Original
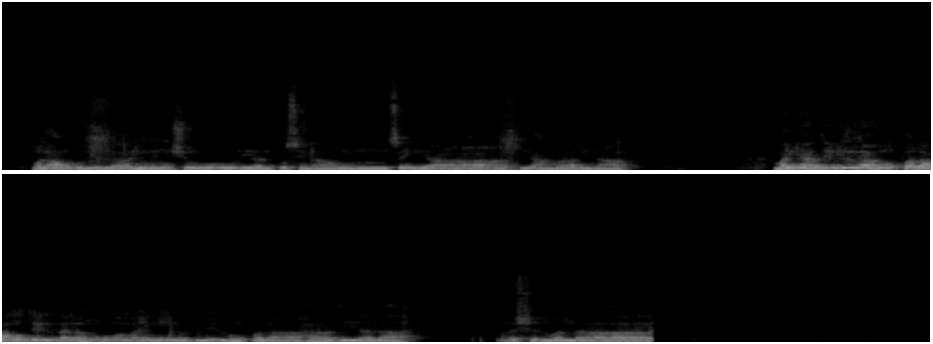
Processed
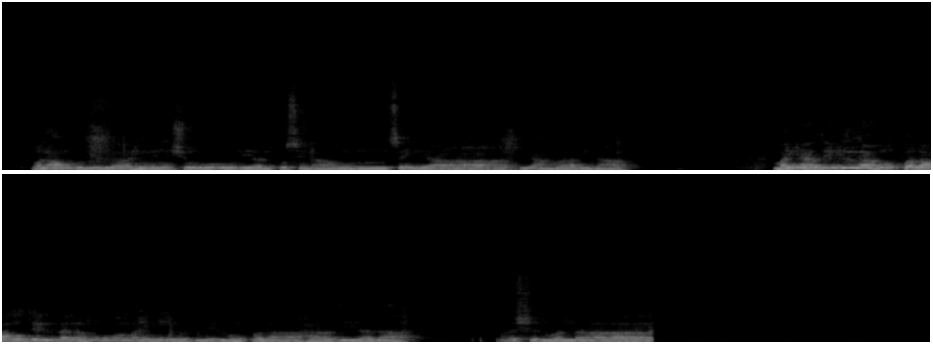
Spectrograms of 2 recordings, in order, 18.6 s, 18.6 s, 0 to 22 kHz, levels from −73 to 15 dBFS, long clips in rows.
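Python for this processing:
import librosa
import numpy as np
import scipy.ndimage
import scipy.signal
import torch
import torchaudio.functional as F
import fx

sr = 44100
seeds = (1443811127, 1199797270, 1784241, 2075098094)

y = fx.high_shelf(x, sr, hz=3800.0, db=-6.0, at=(4.83, 5.39))
y = F.gain(torch.from_numpy(y), -2.5).numpy()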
